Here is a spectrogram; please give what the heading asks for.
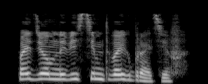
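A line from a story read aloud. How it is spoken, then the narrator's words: Heavy sigh. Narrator (Russian): сказал я, тяжело вздохнув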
